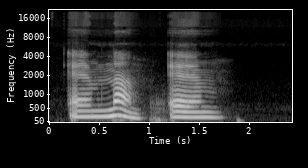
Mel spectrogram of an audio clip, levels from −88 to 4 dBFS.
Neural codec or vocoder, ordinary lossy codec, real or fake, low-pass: none; none; real; none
